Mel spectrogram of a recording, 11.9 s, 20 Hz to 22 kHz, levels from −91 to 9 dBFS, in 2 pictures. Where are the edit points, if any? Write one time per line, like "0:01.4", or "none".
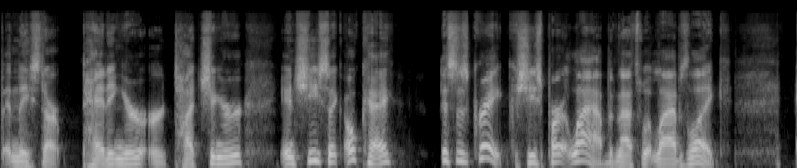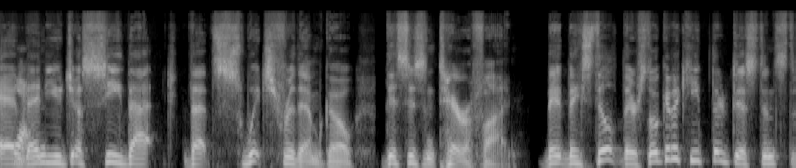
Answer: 0:07.4
0:08.8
